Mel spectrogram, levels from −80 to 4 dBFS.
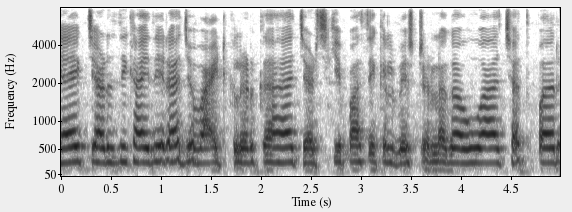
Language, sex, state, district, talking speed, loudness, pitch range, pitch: Hindi, female, Odisha, Sambalpur, 265 wpm, -13 LUFS, 260-275 Hz, 265 Hz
